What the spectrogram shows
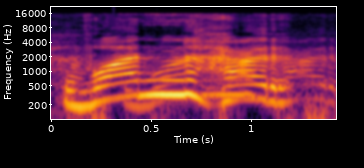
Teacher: را ساکن ہے اور اس سے پہلے زبر ہے اس لیے را کو موٹا پڑھیں گے · نون ساکن کے بعد ہا ہے حروف حلقی میں سے، تو نہ غنہ ہوگا نہ اخفا ہوگا بلکہ ظاہر کر کے پڑھیں گے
